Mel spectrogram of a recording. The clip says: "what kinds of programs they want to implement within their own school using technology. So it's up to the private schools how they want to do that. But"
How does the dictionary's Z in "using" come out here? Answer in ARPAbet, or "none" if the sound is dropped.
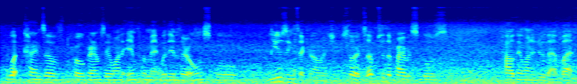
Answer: Z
